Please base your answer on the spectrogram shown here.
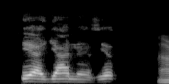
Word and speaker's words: Yanez: how do you say your last name is Yanez yeah Giannis yep all right perfect this is uh I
